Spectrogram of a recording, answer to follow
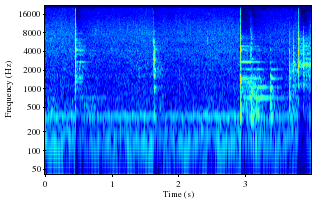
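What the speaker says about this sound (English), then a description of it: "I'm going to stir this until the butter's all melted" A spoon clinks against a pan while sausage and butter are stirred over the heat, a few scattered metallic taps over a quiet steady background sizzle.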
